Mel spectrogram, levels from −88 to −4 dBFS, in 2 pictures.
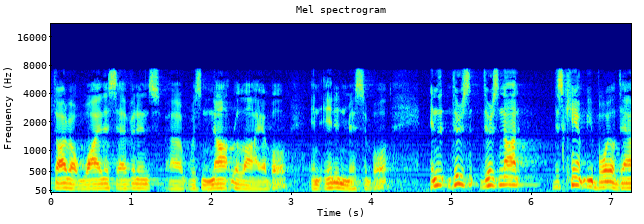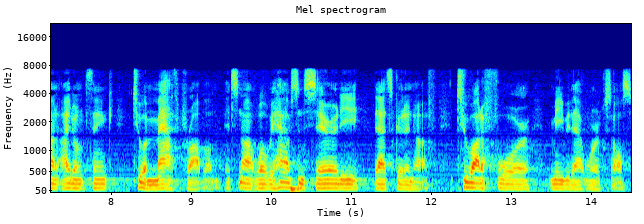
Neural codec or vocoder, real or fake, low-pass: none; real; 7.2 kHz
